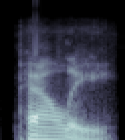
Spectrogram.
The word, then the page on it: paly: American English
